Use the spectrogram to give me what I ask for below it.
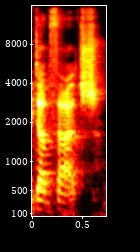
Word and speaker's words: Dubthach: D-U-B-H... I would say Dubthach. – Dubthach. – I would say silent H in the middle.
